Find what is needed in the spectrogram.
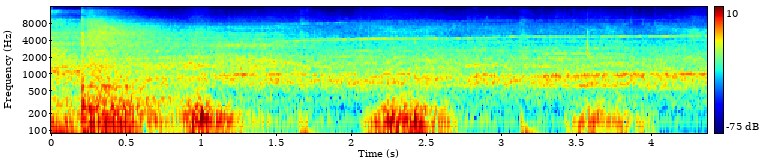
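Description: Live church music under the preaching: held keyboard notes with low, spaced thumps, over congregation noise.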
